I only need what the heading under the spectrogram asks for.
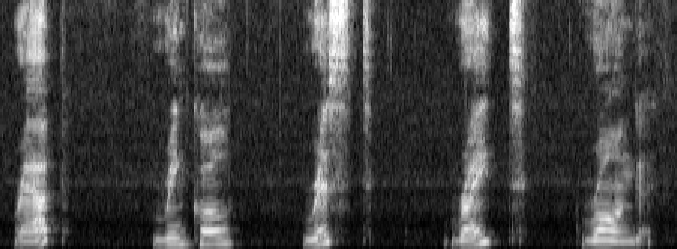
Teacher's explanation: always silent like in these words wrap wrinkle wrist right wrong you are not hearing the W in any of these words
